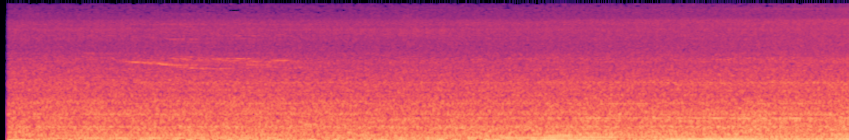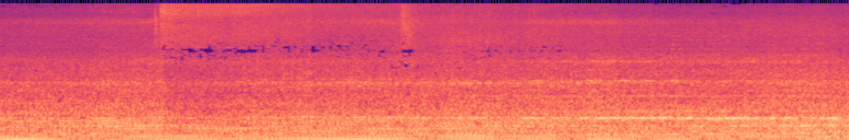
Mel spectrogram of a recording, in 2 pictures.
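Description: DSB intercity train accelerating away from a station platform, its low drone growing gradually louder as the cars pass close by. About ten seconds in a high hiss cuts in and stops about two and a half seconds later.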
